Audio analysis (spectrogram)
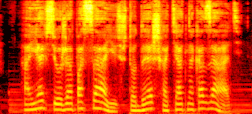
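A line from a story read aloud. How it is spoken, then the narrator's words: Quiet mutter. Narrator (Russian): тихонько себе под нос сказала Флаттершай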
